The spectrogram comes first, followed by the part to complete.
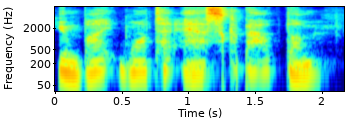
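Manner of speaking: whispered character voice. Voicing Miles walking up behind a player, whispering in their ear. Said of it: "Miles walks up behind you and whispers".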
